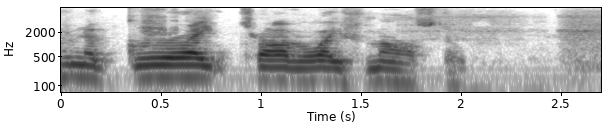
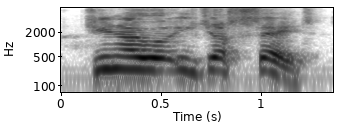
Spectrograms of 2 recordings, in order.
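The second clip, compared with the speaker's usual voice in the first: wife's challenge, raised in pitch and volume; mock indignant quote; 6 semitones higher, 7 dB louder than usual. Wife challenging husband on his nonsense, mock indignant. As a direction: imitate an affronted wife, louder and higher.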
